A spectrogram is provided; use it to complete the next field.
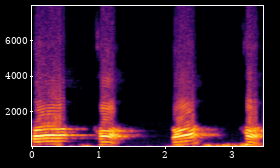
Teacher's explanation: ক খ, ক খ, তাহলে গলাটা কিন্তু কম কাঁপতেছে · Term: অঘোষ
